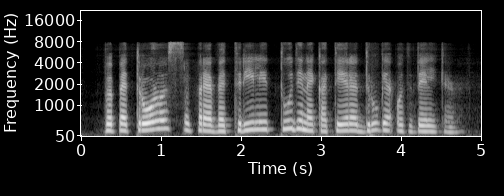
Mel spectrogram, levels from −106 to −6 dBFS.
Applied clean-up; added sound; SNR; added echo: neural mask model DeepFilterNet 3.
